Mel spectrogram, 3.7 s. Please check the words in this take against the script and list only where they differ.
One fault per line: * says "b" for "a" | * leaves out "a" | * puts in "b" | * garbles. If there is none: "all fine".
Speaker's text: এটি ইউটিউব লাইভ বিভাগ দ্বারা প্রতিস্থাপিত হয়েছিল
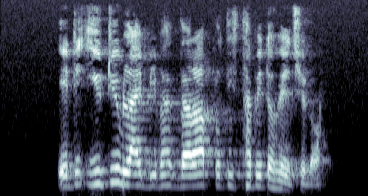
all fine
